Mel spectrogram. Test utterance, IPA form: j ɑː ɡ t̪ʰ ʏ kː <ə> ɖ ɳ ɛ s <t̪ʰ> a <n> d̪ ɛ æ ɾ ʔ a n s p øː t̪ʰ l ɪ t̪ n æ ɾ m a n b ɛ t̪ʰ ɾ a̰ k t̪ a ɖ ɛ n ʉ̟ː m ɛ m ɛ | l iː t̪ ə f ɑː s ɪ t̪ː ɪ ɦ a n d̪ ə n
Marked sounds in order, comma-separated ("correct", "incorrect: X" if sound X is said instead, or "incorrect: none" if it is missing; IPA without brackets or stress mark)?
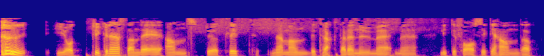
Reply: correct, incorrect: t̪, correct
